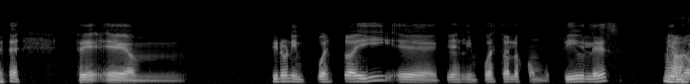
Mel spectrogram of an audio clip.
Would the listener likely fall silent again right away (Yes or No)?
Yes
